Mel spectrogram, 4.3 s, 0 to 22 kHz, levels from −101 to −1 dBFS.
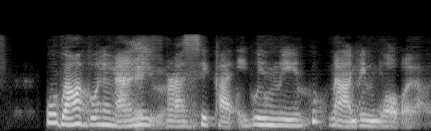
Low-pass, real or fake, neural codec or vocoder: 7.2 kHz; fake; codec, 16 kHz, 0.5 kbps, FreqCodec, larger model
